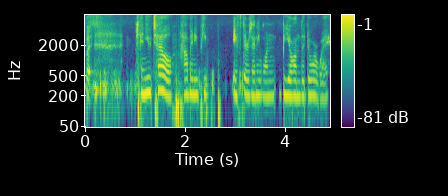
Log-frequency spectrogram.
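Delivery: in a whisper. Playing a character in a narrated group story: whispering. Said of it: "this is all in a whisper".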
